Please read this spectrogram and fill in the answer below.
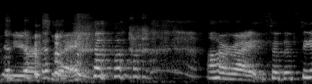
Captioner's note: laughing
